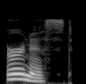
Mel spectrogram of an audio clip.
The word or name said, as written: Ernest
